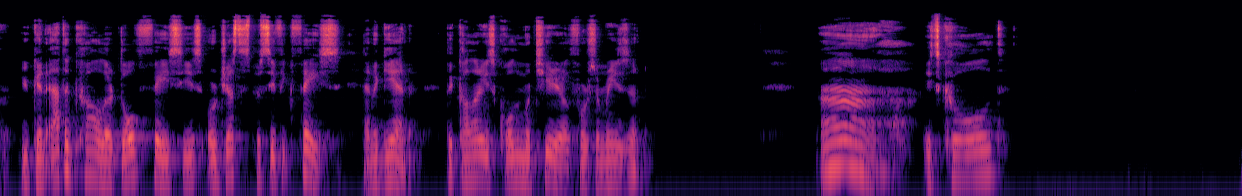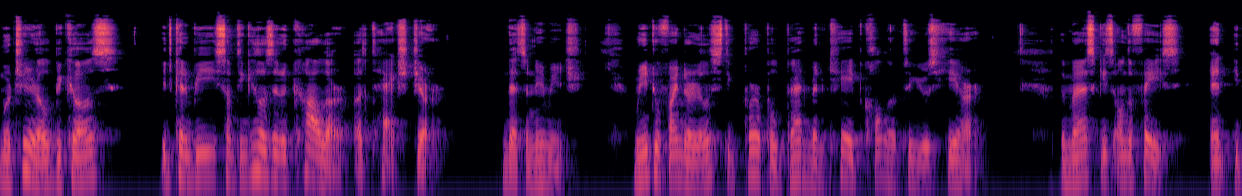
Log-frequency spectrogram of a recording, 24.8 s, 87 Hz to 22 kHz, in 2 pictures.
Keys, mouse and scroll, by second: 0.1 s, 4.9 KP_5, 6.1 middle click, 7.7-8.9 middle drag, 11.6-14.1 middle drag, 19.4-22.1 middle drag, 21.2-23.5 drag, 22.3-24.8 middle drag.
